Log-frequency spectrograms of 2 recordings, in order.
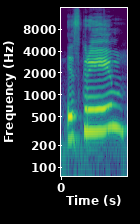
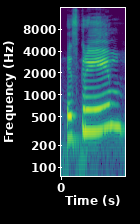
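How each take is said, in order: Both takes have the same delivery.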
